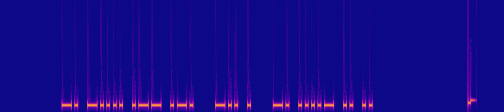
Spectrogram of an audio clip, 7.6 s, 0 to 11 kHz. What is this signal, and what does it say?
Morse code, heard as a keyed tone, about 25 wpm, 700 Hz. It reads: N6WR DE N4II
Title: USA Callsign DE Callsign - 4 Characters - 25wpm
